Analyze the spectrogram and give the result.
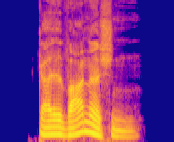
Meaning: inflection of galvanisch: 1. strong genitive masculine/neuter singular 2. weak/mixed genitive/dative all-gender singular 3. strong/weak/mixed accusative masculine singular 4. strong dative plural
- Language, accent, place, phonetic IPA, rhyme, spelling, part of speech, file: German, Germany, Berlin, [ɡalˈvaːnɪʃn̩], -aːnɪʃn̩, galvanischen, adjective, De-galvanischen.ogg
